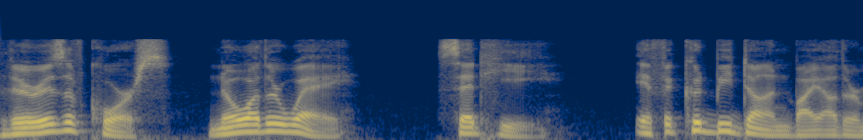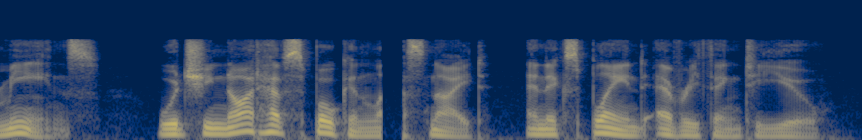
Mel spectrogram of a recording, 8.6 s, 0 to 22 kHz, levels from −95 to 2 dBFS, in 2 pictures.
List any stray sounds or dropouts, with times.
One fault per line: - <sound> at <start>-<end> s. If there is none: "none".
- dropout at 6.2-6.3 s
